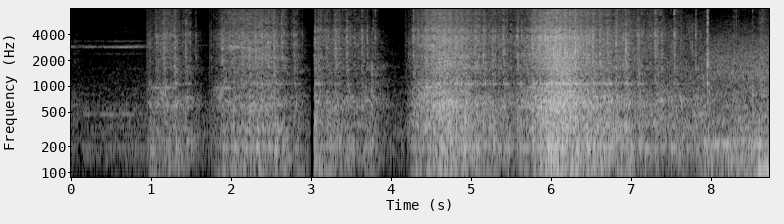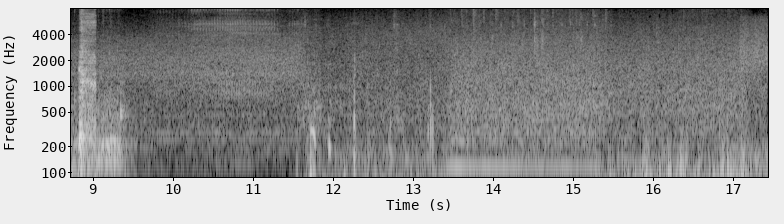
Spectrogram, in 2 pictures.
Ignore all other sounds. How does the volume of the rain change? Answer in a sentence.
The loudness of the rain goes up.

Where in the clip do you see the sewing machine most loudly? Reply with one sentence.
The volume of the sewing machine peaks at 6 seconds.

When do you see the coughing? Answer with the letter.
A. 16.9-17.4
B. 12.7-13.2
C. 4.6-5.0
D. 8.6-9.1
D.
